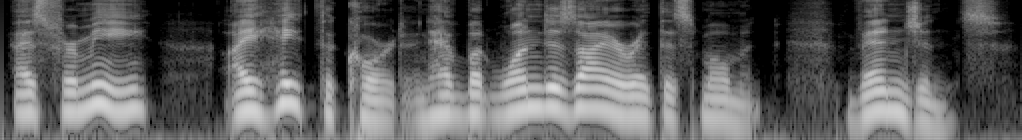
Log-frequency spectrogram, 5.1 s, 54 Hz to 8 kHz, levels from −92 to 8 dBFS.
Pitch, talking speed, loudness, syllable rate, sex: 140 Hz, 175 wpm, -18 LUFS, 5.3 syllables/s, male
